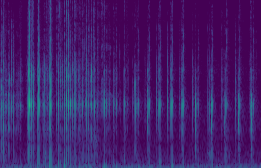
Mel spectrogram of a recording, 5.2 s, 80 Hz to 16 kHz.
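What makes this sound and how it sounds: A whole, solid, fresh red-yellow apple held in both hands is tapped and scratched with long orange acrylic nails. Quick, dry clicks and scratchy rasps come in a dense, irregular flurry at first, then settle into a steadier run of separate taps. Each tap is short, with a bright tone centred near 1.6 kHz and no ring.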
